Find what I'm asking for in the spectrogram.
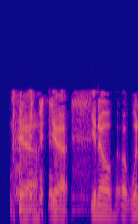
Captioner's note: laughter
